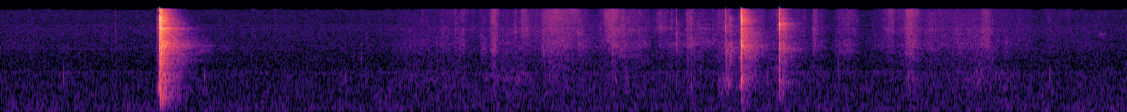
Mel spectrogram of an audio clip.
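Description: A hyaluron pen, a spring-loaded needle-free filler injector, fires once into the chin with a sharp snap about a second in. A few seconds later come softer handling rustles and two quick clicks close together.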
